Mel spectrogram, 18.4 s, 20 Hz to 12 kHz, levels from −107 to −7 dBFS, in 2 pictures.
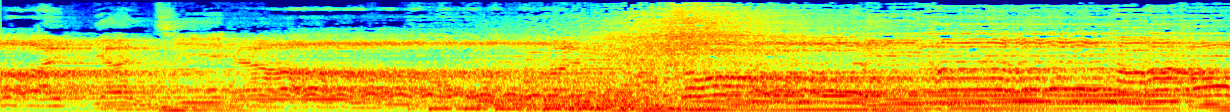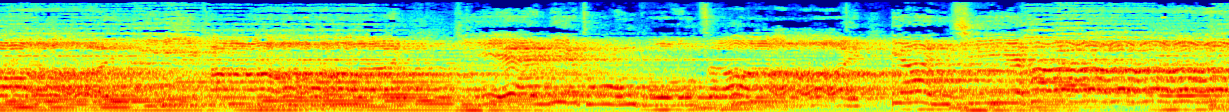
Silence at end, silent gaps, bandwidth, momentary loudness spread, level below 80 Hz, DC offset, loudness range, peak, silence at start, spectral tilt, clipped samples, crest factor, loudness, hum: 0 s; none; 11.5 kHz; 5 LU; -38 dBFS; 0.2%; 3 LU; -2 dBFS; 0 s; -4 dB/octave; under 0.1%; 12 dB; -15 LUFS; none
